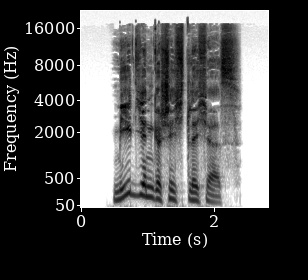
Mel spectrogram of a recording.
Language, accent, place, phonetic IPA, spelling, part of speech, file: German, Germany, Berlin, [ˈmeːdi̯ənɡəˌʃɪçtlɪçəs], mediengeschichtliches, adjective, De-mediengeschichtliches.ogg
- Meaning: strong/mixed nominative/accusative neuter singular of mediengeschichtlich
